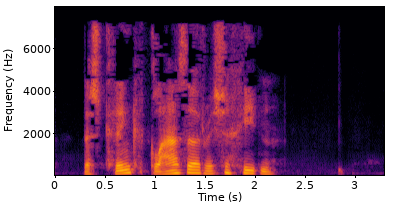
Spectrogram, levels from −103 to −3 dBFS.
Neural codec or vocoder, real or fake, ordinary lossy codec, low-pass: codec, 16 kHz, 2 kbps, X-Codec, WavLM features, trained on Multilingual LibriSpeech; fake; MP3, 32 kbps; 7.2 kHz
